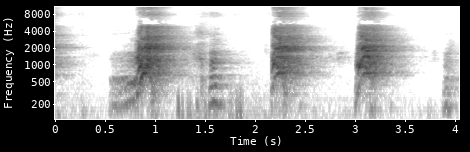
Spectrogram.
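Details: Cocker Spaniel wrestling with a washing tablet carton gives three loud, harsh, gruff barks about a second apart, each preceded by a rough growly onset, with a softer short bark at the end; some rustling in between.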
